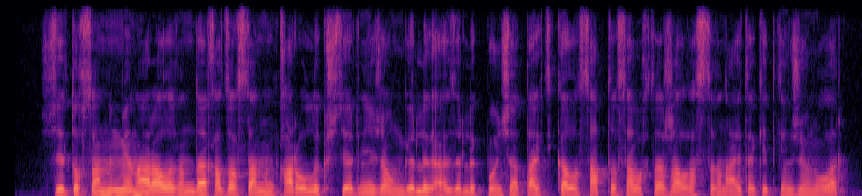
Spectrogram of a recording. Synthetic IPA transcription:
ʒ̥e̞lt̪ʰo̞qsɑnːəɴme̞nɑɾɑlˠəʁənd̪ɑqʰɑzɑqst̪ɑnːəɴqʰɑɾulˠəkʲʰʏ̥ʃt̪e̞ɾɪne̞ʒɑwəŋɡʲe̞ɾlɪkæ̰zɪɾlɪk̚bo̞jənʃɑt̪ʰakt̪ijkɑlˠəqsɑp̚t̪əqsɑβɑqt̪ɑɾʒɑlˠʁɑst̪əʁənɑjt̪ɑkʲʰe̞t̪kʲe̞nʒønolˠɑɾ

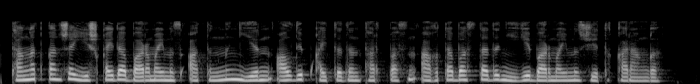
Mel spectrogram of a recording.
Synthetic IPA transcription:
t̪ʰɑɴɑt̪̚qɑnʃɑje̞ʃqɑjd̪ɑbɑɾmɑjməzɑ̰t̪əɴnəɴje̞ɾɪnɑ̰lˠd̪e̞p̚qʰɑjt̪ɑd̪ɑnt̪ʰɑɾt̪̚pɑsənɑʁət̪ɑbɑst̪ɑd̪əne̞ɡʲe̞bɑɾmɑjməzʒe̞t̪ɪ̥qʰɑɾɑɴʁə

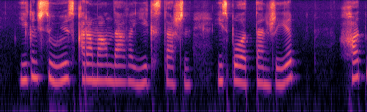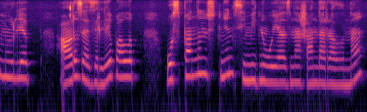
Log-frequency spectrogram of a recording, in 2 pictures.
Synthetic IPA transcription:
je̞kʲɪnʃɪ̥sɪwɵzqʰɑɾɑmɑʁənd̪ɑʁəje̞kʲɪ̥st̪ɑʃənespolˠat̪ːɑnʒəjəp̚ | χɑt̪mɵlɪp̚ | ɑɾəzæzɪɾle̞pɑlˠəp̚wo̞spɑnd̪əɴʏst̪ɪne̞nse̞mijd̪ɪwo̞jɑzənɑʒɑnd̪ɑɾɑlˠənɑ

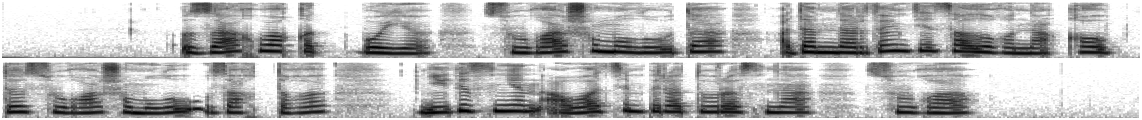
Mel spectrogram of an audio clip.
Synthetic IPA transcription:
ʊ̰zɑqwɑqət̪̚bo̞jə | suʁɑʃəməlˠud̪ɑ | ɑ̰d̪ɑmd̪ɑɾd̪əɴd̪ʲe̞nsɑwlˠəʁənɑqʰɑwəp̚t̪əsuʁɑʃəməlˠuʊzɑqt̪əʁə | ne̞ɡʲɪzɪne̞nʔɑ̰wɑt̪ʲʰe̞mpʲe̞ɾat̪uɾɑsənɑ | suʁɑ

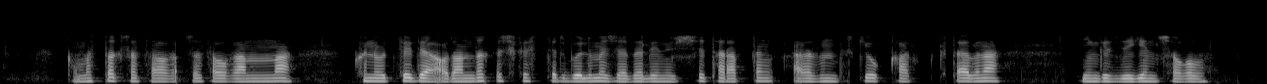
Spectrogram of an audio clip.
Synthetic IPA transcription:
qʰəlˠməst̪əqʒɑsɑlˠʁɑnənɑ | kʲʰʏnwɵt̪se̞d̪eɑ̰wd̪ɑnd̪əqɪʃkʲɪst̪eɾbɵlɪmɪʒæbeɾle̞nuʃɪt̪ʰɑɾɑp̚t̪əɴ | ɑ̰ɾəzənt̪ʰɪɾkʲe̞w | kʲʰɪ̥t̪ʰɑbənɑ | je̞ŋɡʲɪzbe̞ɡʲe̞nʃoʁəlˠ

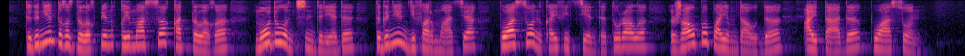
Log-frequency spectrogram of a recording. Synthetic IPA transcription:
t̪ʰɪɡʲɪne̞nt̪ʰəʁəzd̪əlˠəq̚pe̞ɴqʰəjmɑsəqʰɑt̪ːəlˠəʁə | mo̞d̪ulˠənt̪ʰʏ̥sɪnd̪ɪɾe̞d̪ɪ | t̪ʰɪɡʲɪne̞nd̪ʲiformat̪sɨja | puaso̞ŋkʰo̞fijt̪sɨe̞nt̪ɪt̪uɾɑlˠə | ʒɑlˠpəpʰɑjəmd̪ɑwd̪ə | ɑjt̪ɑd̪əpʰuaso̞n

